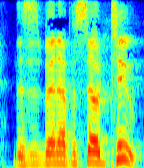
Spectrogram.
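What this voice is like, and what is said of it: Italian-sounding accent. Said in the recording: “I keep sounding Italian.”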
